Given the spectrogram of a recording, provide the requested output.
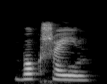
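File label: "бокшаин", Komi-Zyrian, female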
